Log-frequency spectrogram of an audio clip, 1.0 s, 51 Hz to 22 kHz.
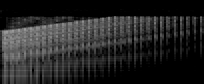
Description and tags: This sound is created from Letter T said by Machac of EPOS text to speech engine by delay:
Delay level per echo: -1,0 dB
Delay time: 0,1
Pitch change effect: pitch/tempo
Pitch change per echo: 1,06%
Number of echoes: 30;
and Pitch speed -75% in Audacity.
